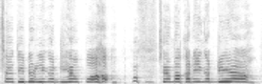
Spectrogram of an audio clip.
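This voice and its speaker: A man's voice: on the high side, flat delivery, fast, fairly bright tone, breathy edge, voice pushed down. A man preaching voices a grief-stricken widowed businessman who pleads and repeats himself. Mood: grieving. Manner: pleading, repeats the listener's title.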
